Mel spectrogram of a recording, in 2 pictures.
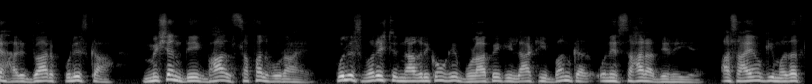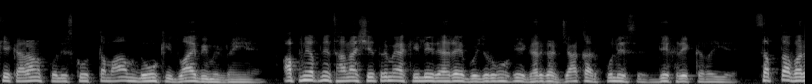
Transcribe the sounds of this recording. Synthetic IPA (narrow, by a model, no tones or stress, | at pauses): ɦɐɾɪd̪waːɾpʊlɪska | mɪʃənd̪eːk̚ʰbʱaːlsɐfəlɦoɾɐɦaɦɛː | pʊlɪsʋɐɾɪʃʈʰnaːɡɾɪkõkebʊɽ̤aːpek̬ilaːʈʰibɐ̃nd̪̚kəɾʊnɦẽsɐɦaːɾad̪eːɾɐɦiɦɛː | ɐsaːjõk̬imɐd̪əd̪̚kekaːɾəɽ̃pʊlɪskot̪ɐmaːmloːɡõkid̪ʊaːẽbʱimɪlɾɐɦiɦɛ̃ːɐpneɐpnet̪ʰaːnakʃeːt̪ɾəmẽɐkeːleɾɛɦɾɐɦebʊzʊɾɡõkeɡʱɐɾɡʱəɾd͡ʒaːkəɾpʊlɪsd̪eːkʰɾeːkːɐɾːɐɦiɦɛː | sɐp̚t̪abʱɐɾ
